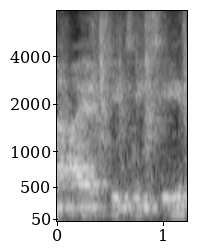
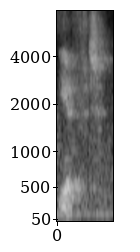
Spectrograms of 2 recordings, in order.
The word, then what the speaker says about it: IFTTT: I think it's pronounced ift. I think you're supposed to say that's what I have heard people say, is that it's ift.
